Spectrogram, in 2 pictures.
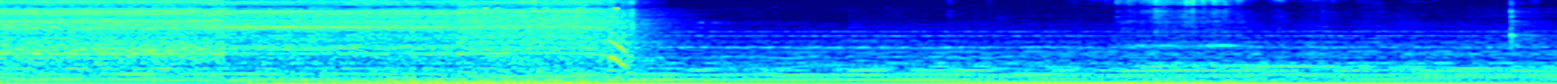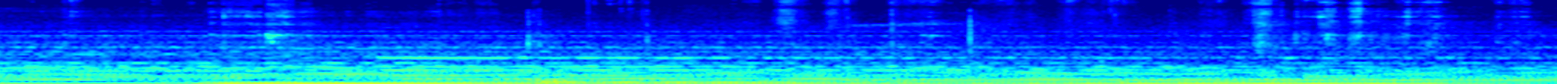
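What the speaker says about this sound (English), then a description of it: "we drill some holes in the motor fins" A power drill whines loudly for about two seconds while drilling holes in electric motor fins, then a lower mechanical hum and faint clicks continue steadily with no talking.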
